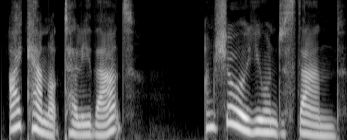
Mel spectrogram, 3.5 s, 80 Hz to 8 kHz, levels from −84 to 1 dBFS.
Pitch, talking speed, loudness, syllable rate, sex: 205 Hz, 175 wpm, -17 LUFS, 5.0 syllables/s, female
